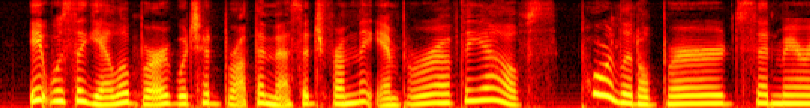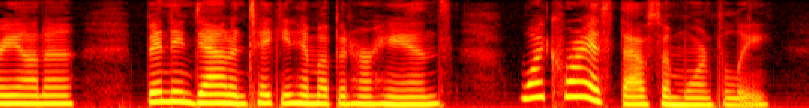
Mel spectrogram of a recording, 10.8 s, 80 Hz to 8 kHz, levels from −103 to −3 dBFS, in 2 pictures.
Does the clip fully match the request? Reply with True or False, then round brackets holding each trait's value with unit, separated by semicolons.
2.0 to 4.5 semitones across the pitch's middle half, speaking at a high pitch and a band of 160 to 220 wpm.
True (2.9 semitones; 215 Hz; 195 wpm)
